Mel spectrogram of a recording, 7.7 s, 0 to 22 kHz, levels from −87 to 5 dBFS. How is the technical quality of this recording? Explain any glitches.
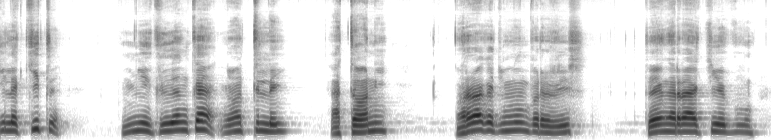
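No glitches or technical faults are audible here.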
